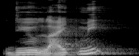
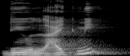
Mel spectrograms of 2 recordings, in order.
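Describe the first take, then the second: No difference in how they are said.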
